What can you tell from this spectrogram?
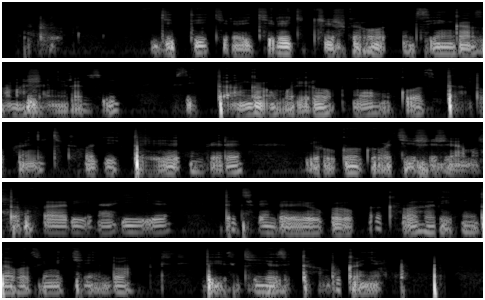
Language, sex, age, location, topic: Kinyarwanda, male, 18-24, Kigali, government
